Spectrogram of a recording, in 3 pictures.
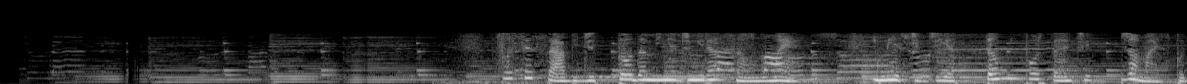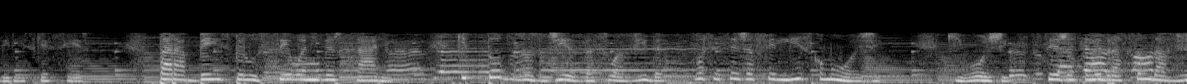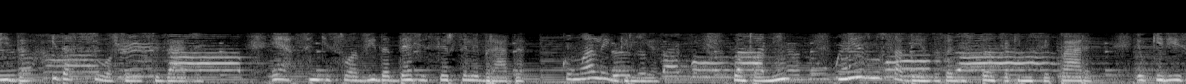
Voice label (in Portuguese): Neutro Distante Feminino; Aniversários; Aniversários diversos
